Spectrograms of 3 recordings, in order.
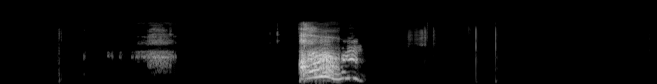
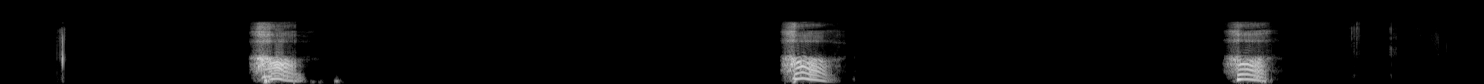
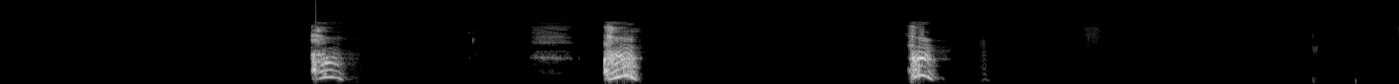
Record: {
  "cough_length": "6.6 s",
  "cough_amplitude": 29706,
  "cough_signal_mean_std_ratio": 0.24,
  "exhalation_length": "14.8 s",
  "exhalation_amplitude": 31160,
  "exhalation_signal_mean_std_ratio": 0.21,
  "three_cough_length": "14.0 s",
  "three_cough_amplitude": 29444,
  "three_cough_signal_mean_std_ratio": 0.19,
  "survey_phase": "beta (2021-08-13 to 2022-03-07)",
  "age": "65+",
  "gender": "Male",
  "wearing_mask": "No",
  "symptom_none": true,
  "smoker_status": "Ex-smoker",
  "respiratory_condition_asthma": false,
  "respiratory_condition_other": false,
  "recruitment_source": "REACT",
  "submission_delay": "2 days",
  "covid_test_result": "Negative",
  "covid_test_method": "RT-qPCR",
  "influenza_a_test_result": "Negative",
  "influenza_b_test_result": "Negative"
}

